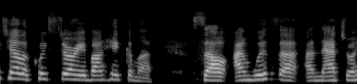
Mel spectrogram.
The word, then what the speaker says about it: jicama: to know I um jicama is that one yeah am I saying it right yes yes it's actually like spelled with a J you know right like yeah please j i c a m a oh okay yeah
